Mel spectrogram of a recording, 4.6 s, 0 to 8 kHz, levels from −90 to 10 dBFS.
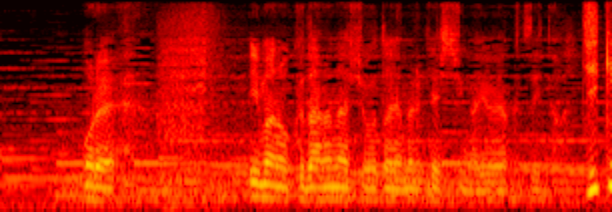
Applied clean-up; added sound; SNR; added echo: none; none; none; none.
